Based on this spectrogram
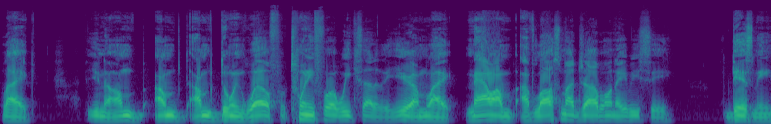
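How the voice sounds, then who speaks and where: Over a very clean, silent background, a man with an American accent speaks at a moderate pace in a very deep, low voice with a dark, mellow tone. His intonation is flat and monotone. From Kansas City, US Midwest. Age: 30s. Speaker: actor and choreographer. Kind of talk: casual interview chat.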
